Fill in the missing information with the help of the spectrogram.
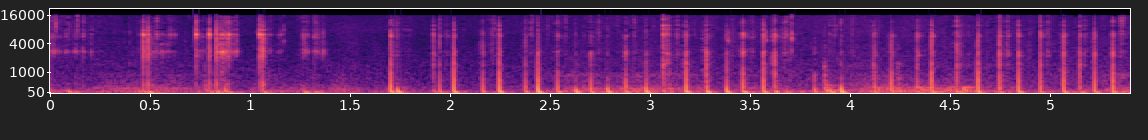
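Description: Long manicured nails tap and scratch the light wooden frame of a hand-sized glass hourglass filled with yellow sand, held in one hand. A rapid, uneven series of many short, dry clicks and taps with brief scratchy strokes is heard, each hit dying away almost instantly with a dull low body and some bright edge.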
